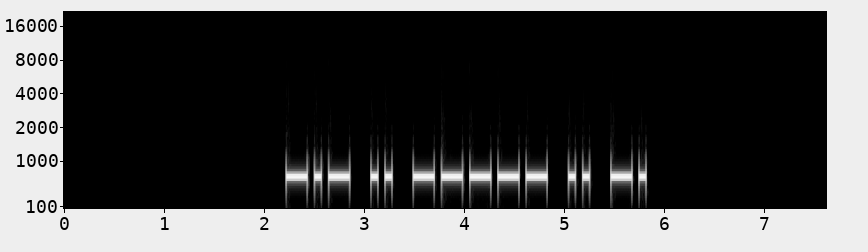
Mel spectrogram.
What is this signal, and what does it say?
Morse code, heard as a keyed tone, about 17 wpm, 700 Hz. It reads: KI0IN
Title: USA Call Signs - 5 Characters - Repeated 2x - 17wpm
